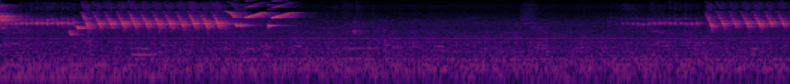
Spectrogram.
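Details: Canary in the morning singing a rapid, evenly pulsed rolling trill, then a few sweeping notes, a pause with faint sounds, and another trill resuming near the end.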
